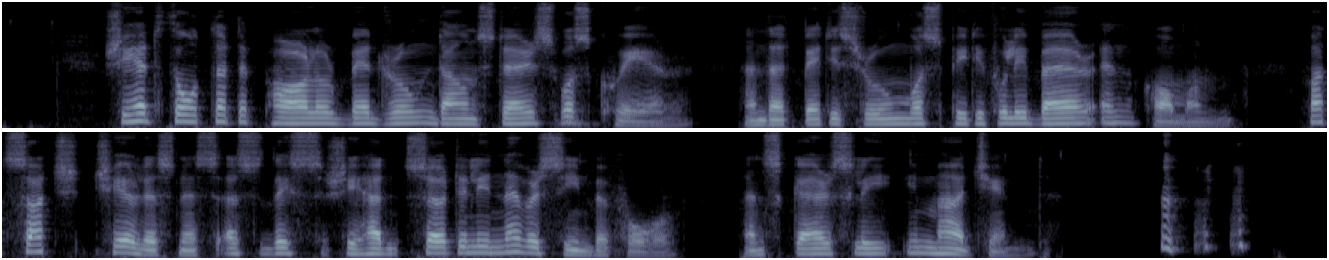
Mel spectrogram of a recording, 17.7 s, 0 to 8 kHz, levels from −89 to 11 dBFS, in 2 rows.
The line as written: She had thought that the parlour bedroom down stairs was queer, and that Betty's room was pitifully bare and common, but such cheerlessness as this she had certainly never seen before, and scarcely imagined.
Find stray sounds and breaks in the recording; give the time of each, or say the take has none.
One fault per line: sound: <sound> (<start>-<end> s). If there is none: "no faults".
sound: laugh (16.6-17.2 s)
